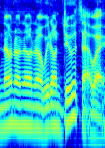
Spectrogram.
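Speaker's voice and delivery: ordinary talk, nothing marked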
